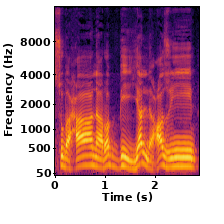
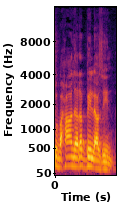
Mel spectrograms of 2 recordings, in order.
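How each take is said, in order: First: It is said fully, keeping the 'ya' sound. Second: It is said hurriedly, dropping the 'ya' sound. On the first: The speaker calls it right. "रब्बिल अज़ीम नहीं है" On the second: The speaker calls it wrong. "वो जल्दी में होते हैं तो इस तस्बीह को कैसे पढ़ते हैं"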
